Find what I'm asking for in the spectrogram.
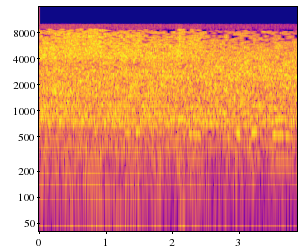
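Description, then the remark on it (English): A huge stadium crowd breaks into loud applause and cheering for Kerry's Seamus Moynihan, a dense, unbroken roar that holds steady from start to finish. “Who else would have got a round of applause like that?”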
